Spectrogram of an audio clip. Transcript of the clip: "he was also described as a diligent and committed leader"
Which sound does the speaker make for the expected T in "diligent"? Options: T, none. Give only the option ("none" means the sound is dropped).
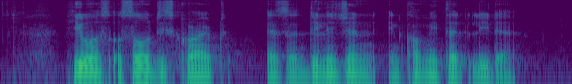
none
